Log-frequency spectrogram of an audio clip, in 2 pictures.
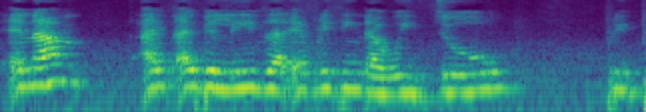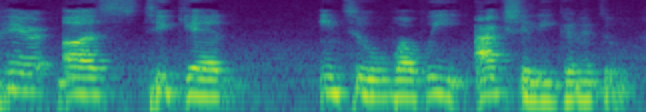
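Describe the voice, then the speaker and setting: A woman's voice: lowish voice, moderate pace. A woman from Mexico with a Mexican accent, a guest telling her story in a casual interview, earnest and rambling with restarts. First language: Spanish. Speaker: guest, designer. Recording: roomy, distant, faint background noise.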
